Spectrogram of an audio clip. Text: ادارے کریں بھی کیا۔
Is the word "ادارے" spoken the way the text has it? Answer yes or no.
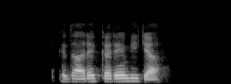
yes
